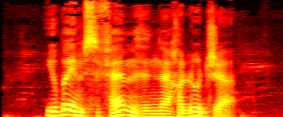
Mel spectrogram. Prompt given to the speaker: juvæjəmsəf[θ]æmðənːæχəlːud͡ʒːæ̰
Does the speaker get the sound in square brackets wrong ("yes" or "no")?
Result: yes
